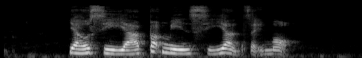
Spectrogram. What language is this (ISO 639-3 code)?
yue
